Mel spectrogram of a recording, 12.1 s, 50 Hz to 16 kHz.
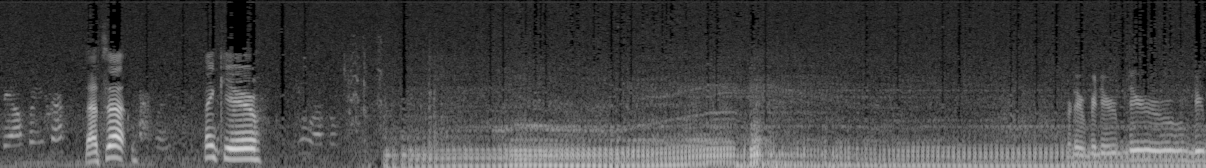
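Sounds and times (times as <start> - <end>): motorcycle engine running: 3.8 - 12.0.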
